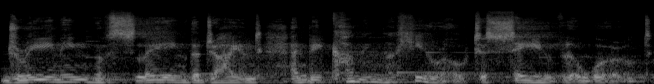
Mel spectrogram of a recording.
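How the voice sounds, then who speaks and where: Sly theatrical game narrator; low, unhurried delivery, knowing tone. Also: male voice, fairly bright tone, full character voice. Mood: storytelling, solemn. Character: sly, grandly theatrical male storyteller guiding a listener through memories. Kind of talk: scripted dramatic game narration. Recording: echoey hall reverb, music behind.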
